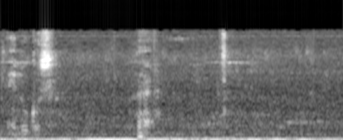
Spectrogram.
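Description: A man sips from a mug close to a microphone.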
